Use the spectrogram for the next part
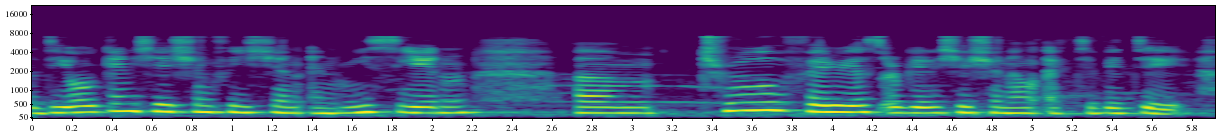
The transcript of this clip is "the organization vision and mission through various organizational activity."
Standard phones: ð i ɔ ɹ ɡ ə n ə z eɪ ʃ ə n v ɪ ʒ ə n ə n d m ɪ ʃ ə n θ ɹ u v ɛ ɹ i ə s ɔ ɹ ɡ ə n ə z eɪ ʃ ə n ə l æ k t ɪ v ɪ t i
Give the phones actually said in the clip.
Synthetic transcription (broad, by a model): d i ɔ ɹ ɡ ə n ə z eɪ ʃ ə n f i ʃ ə n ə n m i s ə n t ɹ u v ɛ ɹ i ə s ɔ ɹ ɡ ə n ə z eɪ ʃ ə n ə l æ k t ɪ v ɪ t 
